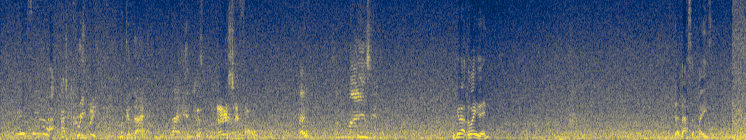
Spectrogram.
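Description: Waves roar and break steadily.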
